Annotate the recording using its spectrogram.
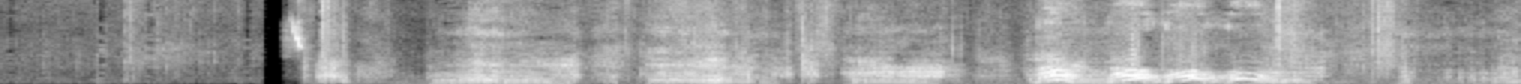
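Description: Dogs growl and bark playfully close by.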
